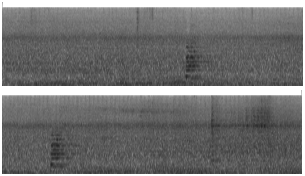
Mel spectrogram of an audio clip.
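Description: A car's engine running with a steady low rumble, and two short car-horn beeps, one about two seconds in and one about three and a half seconds in.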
